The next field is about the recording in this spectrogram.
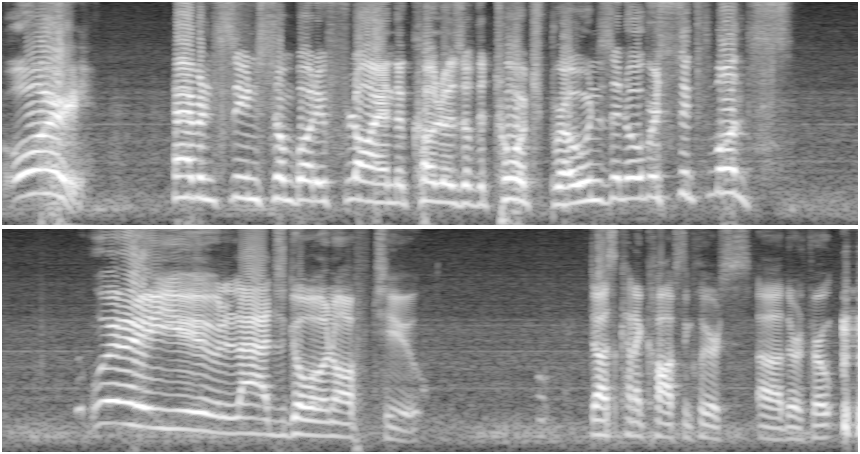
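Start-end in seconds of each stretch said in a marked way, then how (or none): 0.1-9.6 loud, high dwarven pirate captain character voice. Voicing a short dwarven pirate captain greeting the crew: short dwarven pirate captain voice. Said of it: "a very short dwarven man, uh, who walks up and says".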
